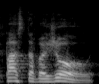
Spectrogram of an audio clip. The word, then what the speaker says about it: pasta fagioli: So like today I had a nice pasta fagioli. Did I say that right? – You did very good.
